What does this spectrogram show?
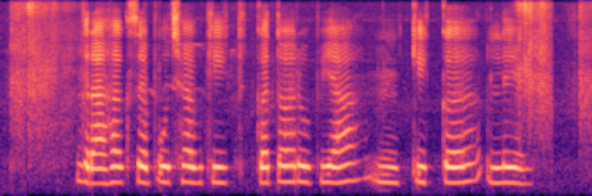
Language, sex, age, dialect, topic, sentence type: Maithili, female, 25-30, Angika, banking, question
